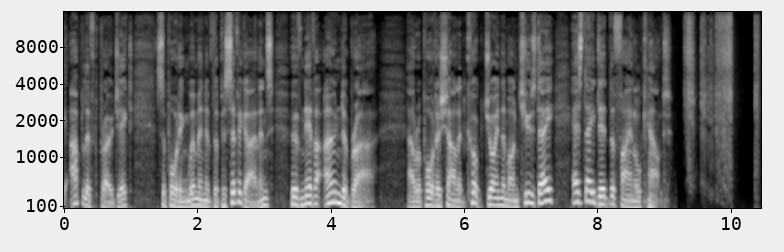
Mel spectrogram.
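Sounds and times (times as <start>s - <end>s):
speech: 0.0s - 10.1s
packing tape ripping off the roll to seal a cardboard box: 9.3s - 10.4s.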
